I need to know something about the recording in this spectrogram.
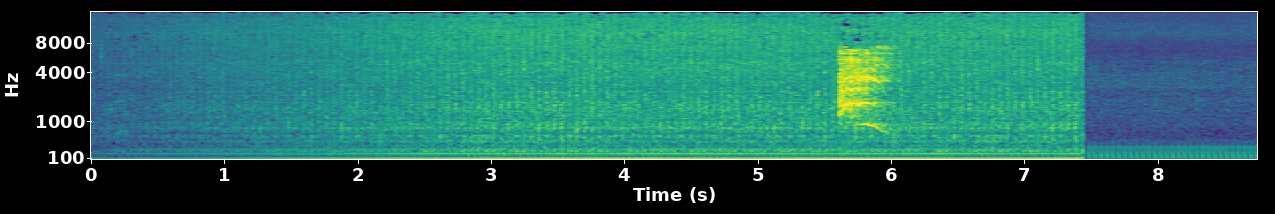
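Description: Helicopter rotor and engine noise, growing louder over the first few seconds and then holding steady as a low hum. A short, high cry with a falling pitch sounds about five and a half seconds in. The helicopter noise cuts off abruptly about a second before the end, leaving quieter outdoor background noise.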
